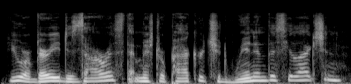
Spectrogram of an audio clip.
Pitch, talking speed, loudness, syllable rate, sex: 155 Hz, 205 wpm, -16 LUFS, 5.7 syllables/s, male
